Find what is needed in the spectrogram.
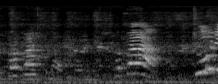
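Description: A young child's voice: a few short sounds near the start, then a loud, high-pitched cry a little past halfway that falls steeply in pitch.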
